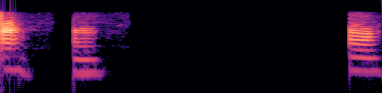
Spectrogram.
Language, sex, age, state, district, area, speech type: Malayalam, female, 45-60, Kerala, Kottayam, rural, conversation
